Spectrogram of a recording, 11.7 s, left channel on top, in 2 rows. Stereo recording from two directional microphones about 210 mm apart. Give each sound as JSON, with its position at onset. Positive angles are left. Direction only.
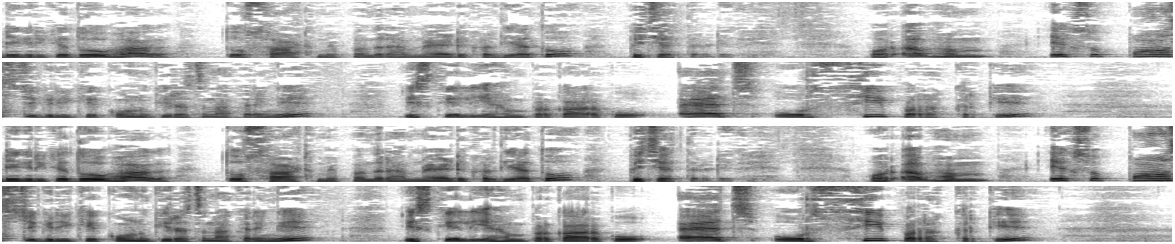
{"t": 0.0, "sound": "speech", "side_deg": -40}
